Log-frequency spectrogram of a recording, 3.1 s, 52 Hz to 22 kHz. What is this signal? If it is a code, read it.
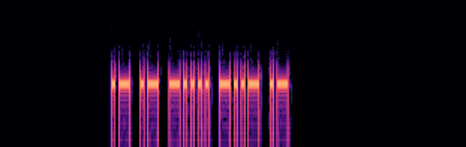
Morse code, heard as a keyed tone, about 50 wpm, 700 Hz. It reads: AA6XA
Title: NA SOTA Activator Callsigns 50wpm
